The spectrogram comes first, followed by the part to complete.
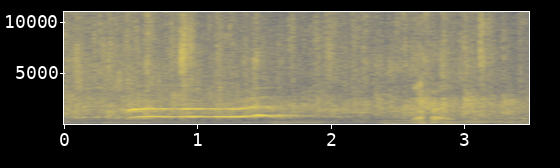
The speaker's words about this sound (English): We're cheering already.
